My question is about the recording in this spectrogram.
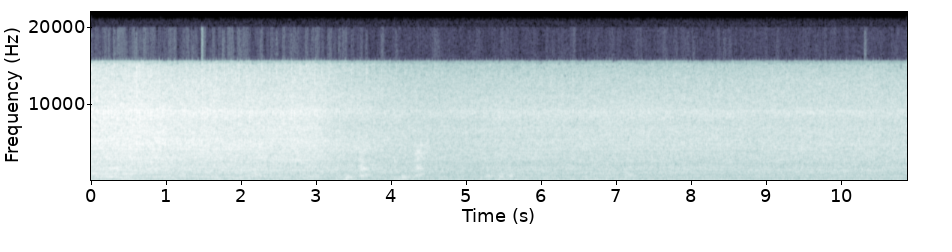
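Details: Mercedes-Benz E250 CGI W212 M271, cold engine idling unevenly with a lumpy beat and slight shake after cold-start stalls logging P2301/P2304/P2307/P2310; all four ignition coils already replaced without fixing it; cause not pinned down.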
